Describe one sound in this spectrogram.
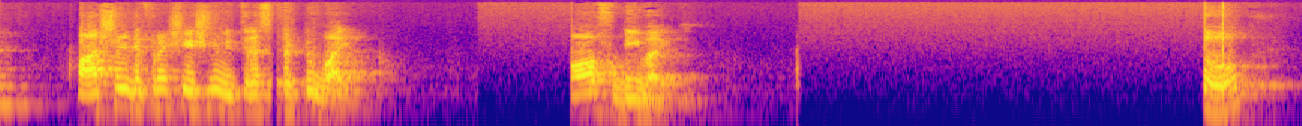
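A man speaks clearly and steadily close to a microphone, explaining in short bursts with pauses.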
